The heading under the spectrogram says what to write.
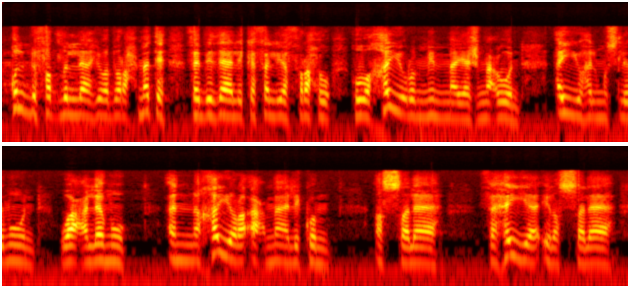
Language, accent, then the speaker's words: Arabic; Egypt; وان تجعل بلدنا مصر واحة للامن والامان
